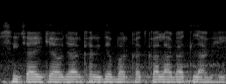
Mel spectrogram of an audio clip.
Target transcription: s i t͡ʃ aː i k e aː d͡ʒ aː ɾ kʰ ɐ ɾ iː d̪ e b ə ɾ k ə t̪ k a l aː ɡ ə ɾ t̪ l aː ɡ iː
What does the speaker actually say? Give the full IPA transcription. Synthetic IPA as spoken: s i t͡ʃ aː i k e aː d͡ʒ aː ɾ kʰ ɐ ɾ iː d̪ e b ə ɾ k ə t̪ k a l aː ɡ ə t̪ l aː ɡ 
